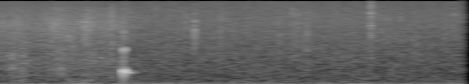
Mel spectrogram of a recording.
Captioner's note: pop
